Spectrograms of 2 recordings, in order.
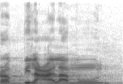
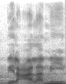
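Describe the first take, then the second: First: The last word ends with an 'oon' sound. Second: The last word ends with an 'een' sound. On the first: The speaker calls it wrong. "dia Rabbil Alamun" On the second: The speaker calls it right. "orang kata Rabbil Alamin"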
